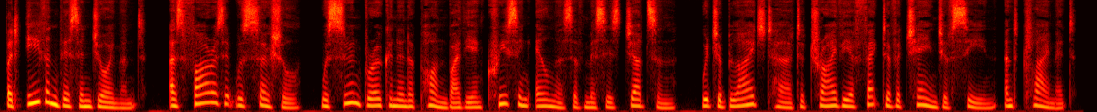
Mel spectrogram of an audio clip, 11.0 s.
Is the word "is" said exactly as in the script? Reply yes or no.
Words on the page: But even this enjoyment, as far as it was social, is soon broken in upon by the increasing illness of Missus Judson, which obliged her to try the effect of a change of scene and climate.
no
